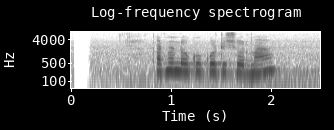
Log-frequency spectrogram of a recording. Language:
Nepali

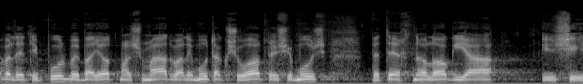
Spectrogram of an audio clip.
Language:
Hebrew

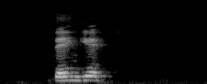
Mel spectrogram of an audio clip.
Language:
Turkish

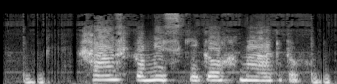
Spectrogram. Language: Seri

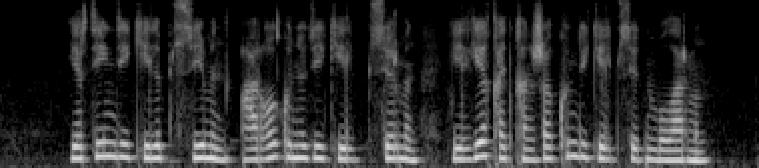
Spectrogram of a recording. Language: Kazakh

